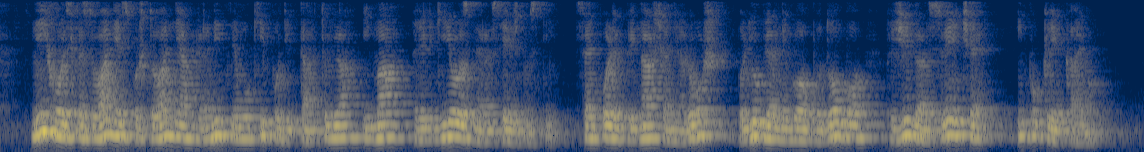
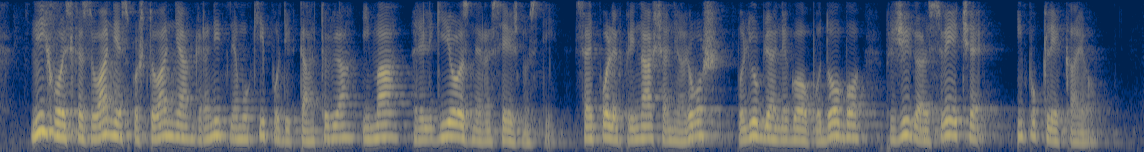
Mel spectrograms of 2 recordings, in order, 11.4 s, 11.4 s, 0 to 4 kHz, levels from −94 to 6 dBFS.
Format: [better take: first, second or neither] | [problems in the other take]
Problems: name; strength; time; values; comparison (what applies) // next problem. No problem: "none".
second | room echo; dies away in 0.7 s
